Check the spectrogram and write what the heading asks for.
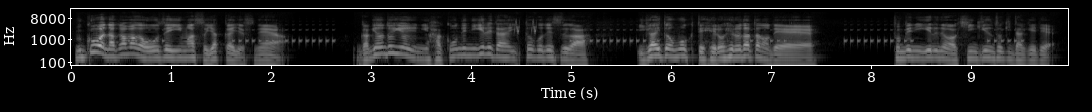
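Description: A man voicing a polite, formal dragon creature from a video game, reading its lines calmly. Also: on the high side, fast, slight background noise. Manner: calm, polite, formal speech. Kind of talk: reading game dialogue aloud.

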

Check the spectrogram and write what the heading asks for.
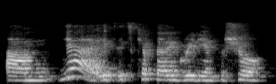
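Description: A woman's voice: medium pitch, normal speed, pushed and bright. A middle-aged woman from Zambia, guest singer on a video call, telling stories casually with lots of fillers. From Zambia, grew up in Zimbabwe. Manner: chatty, storytelling with many fillers. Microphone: distant laptop mic on video call. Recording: roomy, distant, dull video call audio.

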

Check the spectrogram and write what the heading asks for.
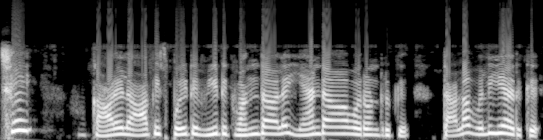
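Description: A man's voice: high-pitched, normal speed, dry recording, dull audio, close to an everyday voice. A man voicing a weary village husband in a cartoon, who scolds his wife in a tired, exasperated way.

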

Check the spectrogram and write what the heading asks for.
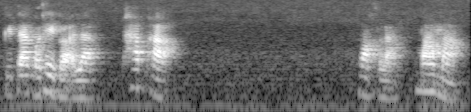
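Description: A woman teaching vocabulary, repeating each word slowly and carefully. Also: fairly low pitch, steady tone, gravelly, echoey room, lo-fi sound. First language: Vietnamese. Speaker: German language teacher. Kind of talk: vocabulary lesson with slow repetition.

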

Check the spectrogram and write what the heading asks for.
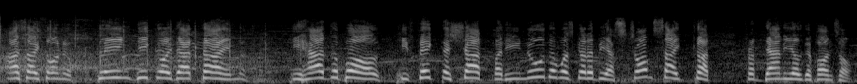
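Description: A man giving measured basketball analysis during a live game broadcast. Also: extremely high pitch, noisy background. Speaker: color analyst. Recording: archival broadcast over loud arena crowd. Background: arena crowd.

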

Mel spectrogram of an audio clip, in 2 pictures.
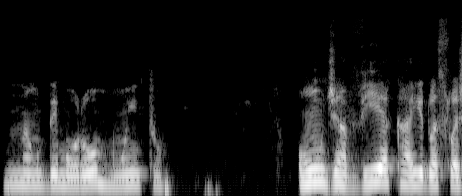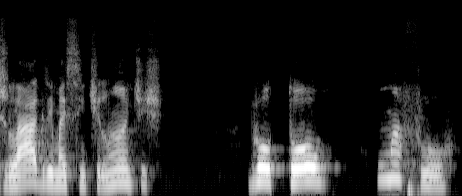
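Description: Slow, gentle woman telling a children's story. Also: medium pitch, muffled recording. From Brazil. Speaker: educator and storyteller.

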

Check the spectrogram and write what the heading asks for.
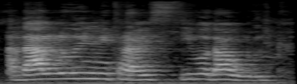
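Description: A woman's voice: medium pitch, moderate pace, bright, forceful tone. A young woman bantering casually during a game. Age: young adult. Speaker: video challenge participant. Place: small bedroom, indoors. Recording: roomy, distant mic, music behind.

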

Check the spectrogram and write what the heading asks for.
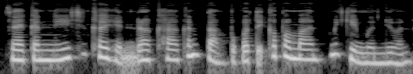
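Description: A woman voicing a manga story, speaking in a thoughtful, quiet inner-monologue tone. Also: a little high, animated, fast, dry recording. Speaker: manga dub voice actor.

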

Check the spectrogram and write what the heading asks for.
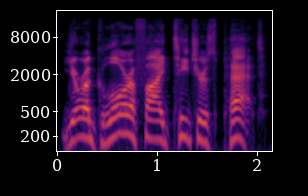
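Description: A narrator playing a furious, bitter pegasus mare. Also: female voice, lowish voice, a little slow, dry recording, clean studio sound, pitched above the performer's own voice. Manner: loud, bitter, accusing. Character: young female pegasus pony, injured, bitter and fiery.

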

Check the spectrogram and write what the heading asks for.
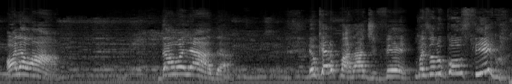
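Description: A woman's voice: high voice, measured pace. A woman hosting a live stream sale, chatting and teasing as she reads out viewer comments. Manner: lively, chatty and teasing, calls viewers "mulher". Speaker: host selling wigs on a live stream. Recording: echoey room with faint music. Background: faint background music.

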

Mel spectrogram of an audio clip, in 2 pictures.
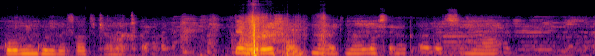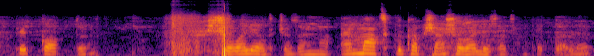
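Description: A woman giving casual live commentary on her own game, excitable, swinging from muttering to shouting. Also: on the high side, moderate pace, heavy background noise.

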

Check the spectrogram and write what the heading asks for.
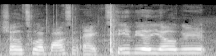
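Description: A young woman vlogger shows off her grocery haul in her home kitchen, filmed on a handheld phone, chatting casually to viewers with fillers and "y'all." Her voice is on the high side with fairly even intonation and a normal pace, and there is noise in the background.

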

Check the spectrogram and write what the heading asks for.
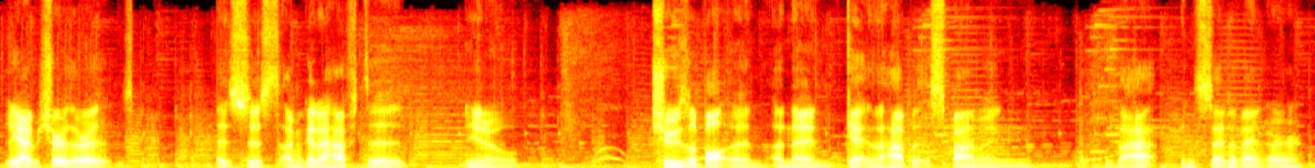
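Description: A man's voice: fairly low pitch, moderate pace, fairly bright tone. A man casually commenting on his own speedrun as he plays, thinking aloud, swearing freely and poking fun at himself. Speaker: speedrunner streaming his run. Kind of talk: casual live commentary over gameplay. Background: faint game music.

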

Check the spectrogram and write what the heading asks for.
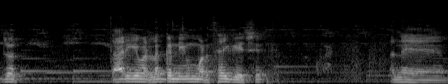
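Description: A man's voice: mid-range voice, fairly even intonation, slow, over music, natural voice. An actor playing a stubborn, traditional middle-aged father who lectures his son firmly about marriage and family. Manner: firm, lecturing, proverb-like reasoning.

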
